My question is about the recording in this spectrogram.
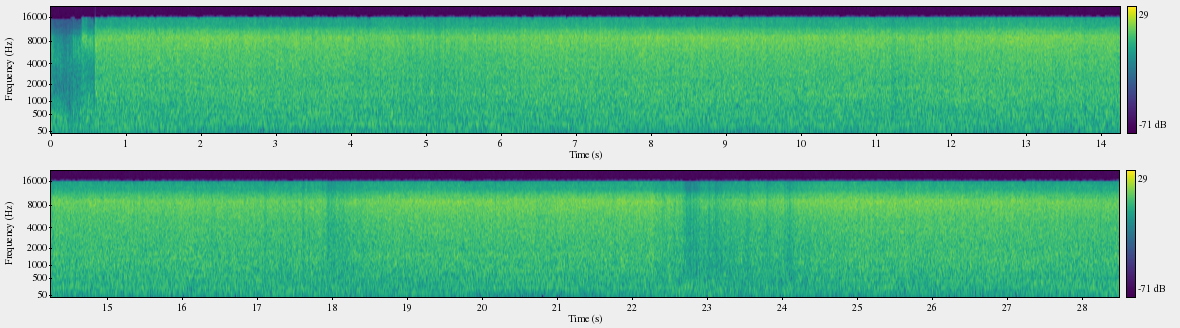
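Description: Steady, even rush of strong storm wind over the ship's deck and the rough sea breaking below, with wind blowing across the microphone.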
